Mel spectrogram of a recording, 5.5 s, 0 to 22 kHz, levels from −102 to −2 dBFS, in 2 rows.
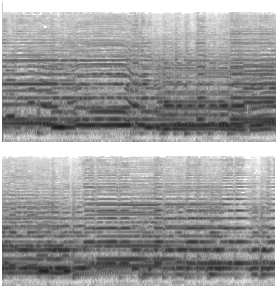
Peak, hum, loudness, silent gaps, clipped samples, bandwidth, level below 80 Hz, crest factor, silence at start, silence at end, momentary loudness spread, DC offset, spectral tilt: -10 dBFS; none; -22 LUFS; none; under 0.1%; 15.5 kHz; -70 dBFS; 14 dB; 0 s; 0 s; 4 LU; under 0.1%; -0.5 dB/octave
